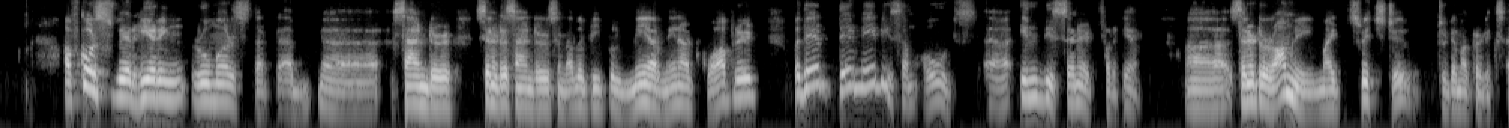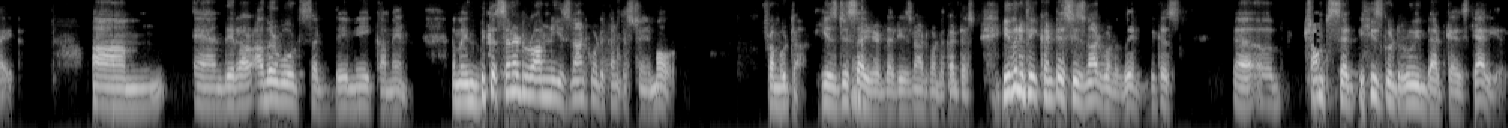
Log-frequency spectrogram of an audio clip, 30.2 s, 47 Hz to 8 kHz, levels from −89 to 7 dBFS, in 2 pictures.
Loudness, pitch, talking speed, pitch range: -22 LUFS, 140 Hz, 190 wpm, 120-175 Hz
